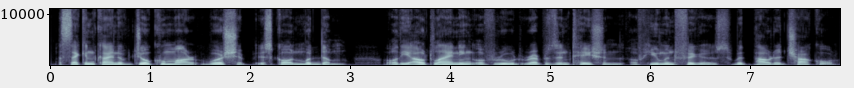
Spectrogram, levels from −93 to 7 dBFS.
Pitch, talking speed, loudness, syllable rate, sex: 95 Hz, 160 wpm, -19 LUFS, 5.6 syllables/s, male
